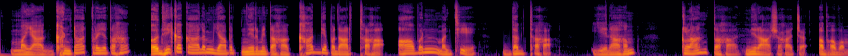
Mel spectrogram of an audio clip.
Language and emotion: Sanskrit, sad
